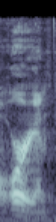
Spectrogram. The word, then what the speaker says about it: Oregon: We've been in all kinds of different states, from Oklahoma to New Mexico to Wisconsin, Indiana, Illinois, and now Oregon. I don't say Oregon. You didn't say Oregon. You said it right that time.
